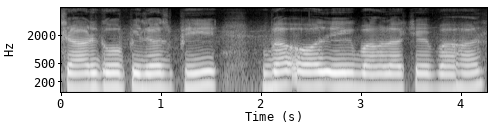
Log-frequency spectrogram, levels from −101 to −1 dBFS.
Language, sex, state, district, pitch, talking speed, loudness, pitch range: Bhojpuri, male, Uttar Pradesh, Gorakhpur, 155 Hz, 140 wpm, -12 LUFS, 150-160 Hz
